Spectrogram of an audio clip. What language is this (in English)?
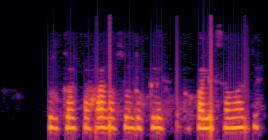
Pashto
